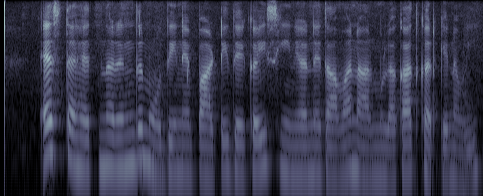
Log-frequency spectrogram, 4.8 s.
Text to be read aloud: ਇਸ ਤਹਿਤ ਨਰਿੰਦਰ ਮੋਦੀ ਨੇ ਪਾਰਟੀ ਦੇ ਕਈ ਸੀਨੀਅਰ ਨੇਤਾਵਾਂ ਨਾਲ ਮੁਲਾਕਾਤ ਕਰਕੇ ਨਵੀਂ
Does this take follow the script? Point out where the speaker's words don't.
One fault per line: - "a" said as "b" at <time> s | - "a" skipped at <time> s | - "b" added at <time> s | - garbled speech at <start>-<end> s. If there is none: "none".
none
